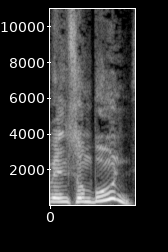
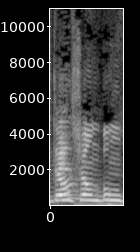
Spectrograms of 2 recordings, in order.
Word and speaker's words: Benson Boone: Pero es Benson Boone Gómez. – Les voy a decir exactamente. – Benson Boone Fernández. – Se escribe Benson Boone. Boom como bom bom boom.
